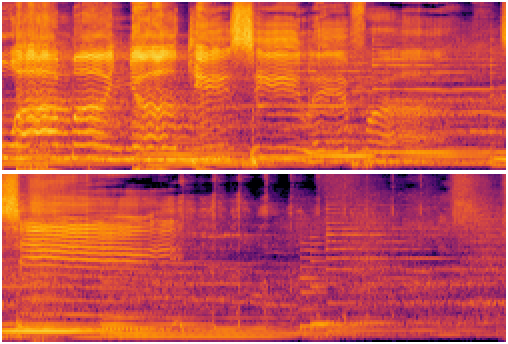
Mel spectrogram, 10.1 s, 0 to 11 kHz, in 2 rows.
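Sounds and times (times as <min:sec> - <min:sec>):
keyboard choir pad chords: 0:00.0 - 0:10.0.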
